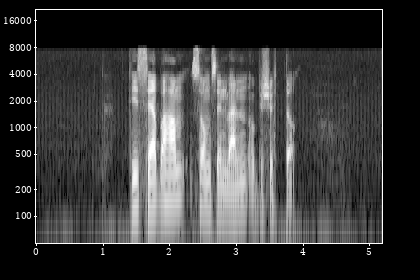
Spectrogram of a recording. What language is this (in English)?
Norwegian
